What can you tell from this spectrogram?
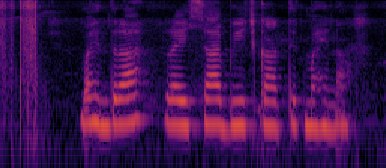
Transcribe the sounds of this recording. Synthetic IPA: bəɦɪ̃nd̪ɾaɾəjsabiːt͡ʃkaɾt̪ikməɦina

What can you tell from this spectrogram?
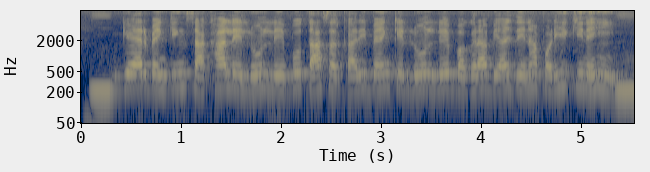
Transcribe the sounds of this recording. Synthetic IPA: ɡɛːɾbɛ̃ːŋkɪ̃ŋɡsaːkʰaleloːnleːbot̪asɐɾkaːɾibɛ̃ːŋkːeloːnleːbɐɡɾabjaːd͡ʒd̪eːnapɐɽikinɐɦĩː

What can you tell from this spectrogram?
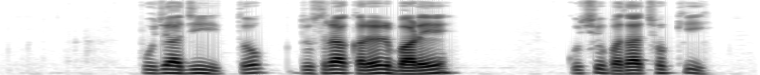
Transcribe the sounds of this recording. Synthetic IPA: puːd͡ʒaːd͡ʒiːt̪oːk̚d̪ʊsɾaːkəɾeːɾbaːɽeː | kʊt͡ʃʰuːpət̪aːt͡ʃʰoːkiː

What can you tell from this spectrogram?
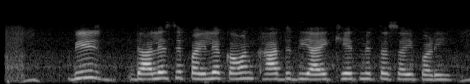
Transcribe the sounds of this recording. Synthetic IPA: biːsɖaːlesepɐɦɪlekɐʋənkʰaːd̪d̪ijaːikʰeːt̪mẽt̪ɐsɐɦipɐɽiː

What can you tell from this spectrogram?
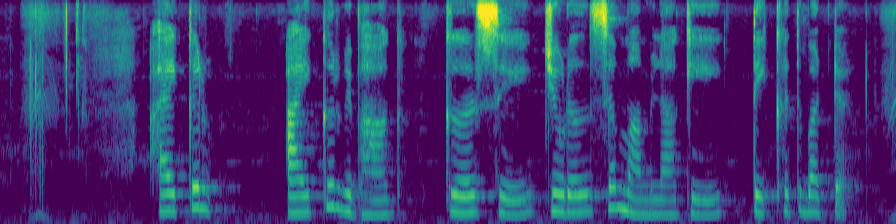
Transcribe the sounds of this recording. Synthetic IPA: ajkəɾʋibʱaːɡ | kəɾsed͡ʒuɽəlsəmaːmlake | d̪eːkʰət̪bəʈ

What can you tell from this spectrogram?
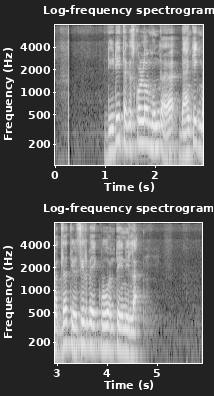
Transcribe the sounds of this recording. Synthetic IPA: ɖiːɖiːt̪ɐɡeskoɭːoːmund̪ɐbjaːŋkiŋɡmɐd̪ːɐt̪iɭisiɾɐbe̞ːkuɐnt̪e̞ːnilːɐ

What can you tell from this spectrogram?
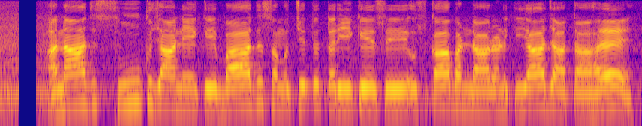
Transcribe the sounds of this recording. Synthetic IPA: ɐnaːd͡ʒsuːkʰd͡ʒaːnekebaːd̪sɐmʊt͡ʃʰɪt̪t̪ːəɾiːkeseʊskabʱə̃ɳɖaːɾəɽ̃kijad͡ʒaːt̪aɦɛː

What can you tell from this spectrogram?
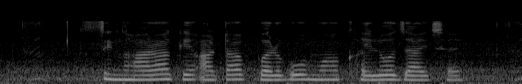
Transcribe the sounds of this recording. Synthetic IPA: siŋɡʱaɾakeʔaʈapəɾbomekʰəɪlod͡ʒajt͡ʃʰɛ

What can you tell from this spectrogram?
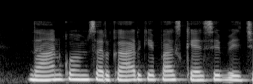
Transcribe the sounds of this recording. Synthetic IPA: d̪ʱaːnkoɦɐmsɐɾkaːɾkepaːskɛːsebeːt͡ʃ

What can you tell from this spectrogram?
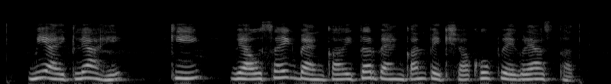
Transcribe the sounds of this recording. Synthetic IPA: miːajkleaɦe | kiː | ʋjaʋsaik̚bɛ̃ŋkait̪əɾbɛ̃ŋkãmpekʂakʰuːpʋeɡɭjaəst̪at̪

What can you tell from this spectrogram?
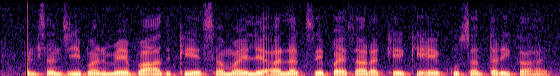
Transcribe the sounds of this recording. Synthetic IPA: pɛ̃nsənd͡ʒiːbənmẽbaːd̪kesəməjleʔɐləɡsepɛːsaɾəkʰekḛeːkːʊsəlt̪əɾiːkaɦɛː

